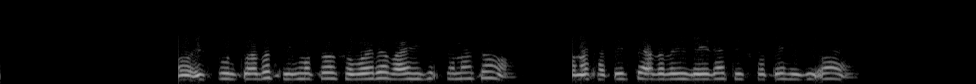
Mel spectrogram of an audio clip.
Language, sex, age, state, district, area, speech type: Santali, female, 30-45, West Bengal, Bankura, rural, conversation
